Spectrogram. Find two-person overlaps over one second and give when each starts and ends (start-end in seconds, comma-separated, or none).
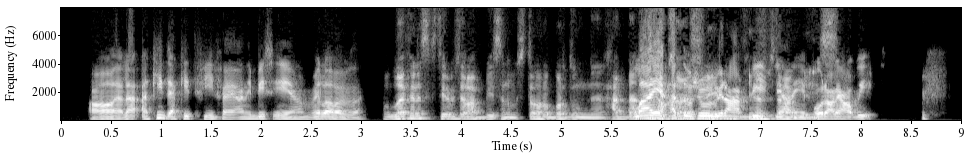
5.7-7.8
